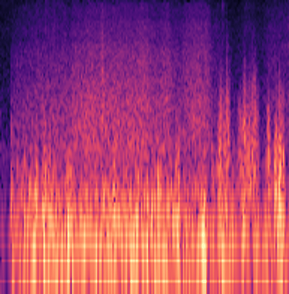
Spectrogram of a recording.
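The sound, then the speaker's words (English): Loud, continuous roar of winds from a deadly storm on the U.S. East Coast buffeting the microphone, with heavy low rumbling and surging gusts, mixed with what sounds like crashing surf; no one speaks. “Incredible video showing the damage caused by a deadly storm that slammed the U.S. East Coast this weekend.”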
